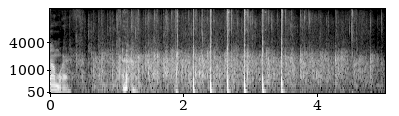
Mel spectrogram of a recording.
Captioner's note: audience applauding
